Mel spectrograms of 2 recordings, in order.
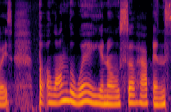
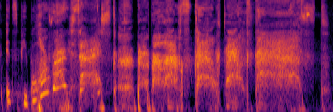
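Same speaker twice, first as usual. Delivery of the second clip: hushed scream, voice held back; whisper yelling; slower than usual. Real, not acted. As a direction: scream it in a whisper so nobody wakes. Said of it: "I have to whisper scream".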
